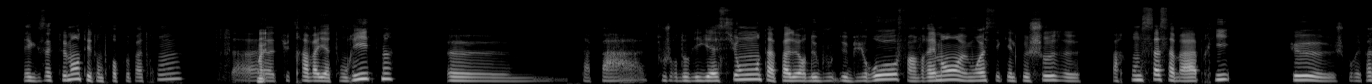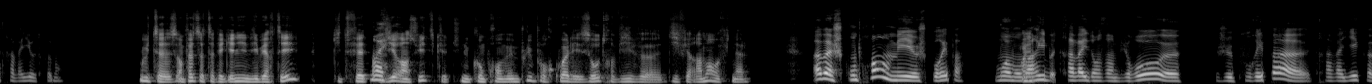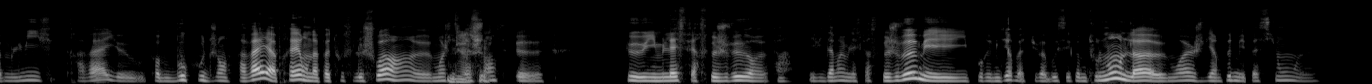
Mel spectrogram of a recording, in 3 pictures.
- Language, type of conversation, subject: French, podcast, Comment transformer une compétence en un travail rémunéré ?
- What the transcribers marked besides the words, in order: drawn out: "hem"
